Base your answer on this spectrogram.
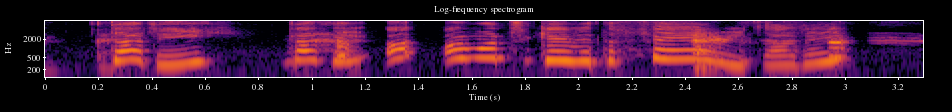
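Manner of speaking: very high, botched, clumsy woman's voice. Voicing a character who calls to her father: attempted woman's voice. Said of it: "can't do a woman's voice".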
